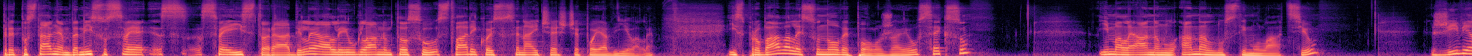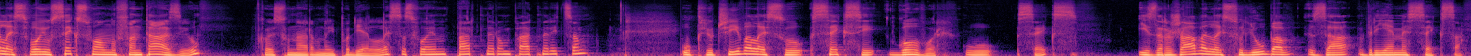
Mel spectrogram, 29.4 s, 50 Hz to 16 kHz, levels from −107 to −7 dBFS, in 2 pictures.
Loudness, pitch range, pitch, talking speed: -27 LUFS, 120-155 Hz, 140 Hz, 105 wpm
